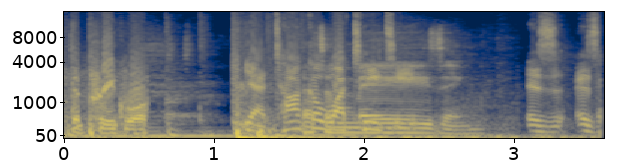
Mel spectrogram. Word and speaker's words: Waititi: Yeah, Taka That's Waititi amazing. is how you Yes.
